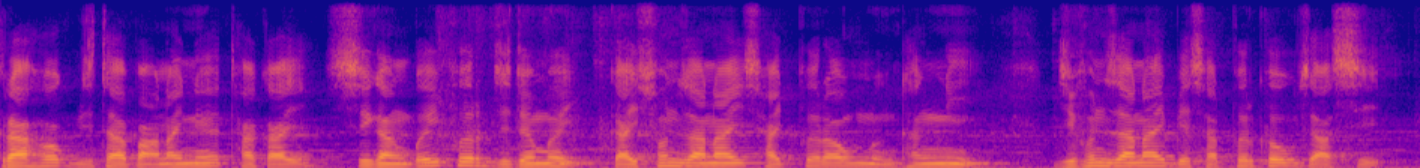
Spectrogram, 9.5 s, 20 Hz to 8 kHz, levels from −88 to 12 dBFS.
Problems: background sounds at intervals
